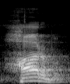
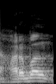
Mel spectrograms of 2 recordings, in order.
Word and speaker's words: herb: Now see, herb. In British English you will say, or you will pronounce, or you will read out it herb and herbal. Do you know herb and herbal related to plants, small plants?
